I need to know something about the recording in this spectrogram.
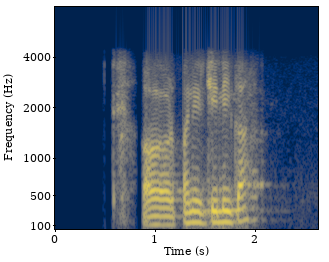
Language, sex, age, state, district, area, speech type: Hindi, male, 18-30, Bihar, Begusarai, rural, conversation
